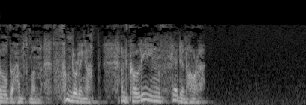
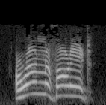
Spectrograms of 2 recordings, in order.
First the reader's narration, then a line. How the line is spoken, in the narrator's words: squalled Squintum to Lubber, at the top of his awful voice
